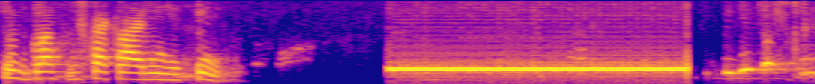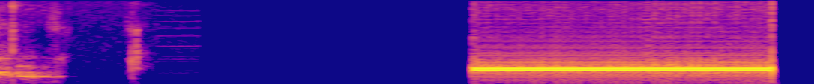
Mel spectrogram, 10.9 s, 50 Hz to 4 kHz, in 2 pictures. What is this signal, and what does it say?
Ringback tone (North America), 440 + 480 Hz, with speech.
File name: rg-1600-unknown- - - .4424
